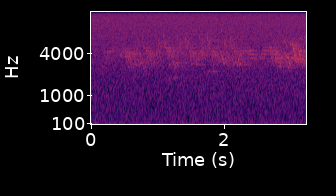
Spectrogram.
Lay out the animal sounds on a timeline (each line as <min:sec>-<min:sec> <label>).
0:00.0-0:03.2 Red-eyed Vireo (Vireo olivaceus)
0:00.1-0:03.2 Ovenbird (Seiurus aurocapilla)
0:02.1-0:03.2 Veery (Catharus fuscescens)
